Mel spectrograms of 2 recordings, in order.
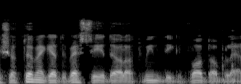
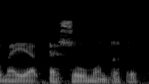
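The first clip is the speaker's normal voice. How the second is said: ordinary delivery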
